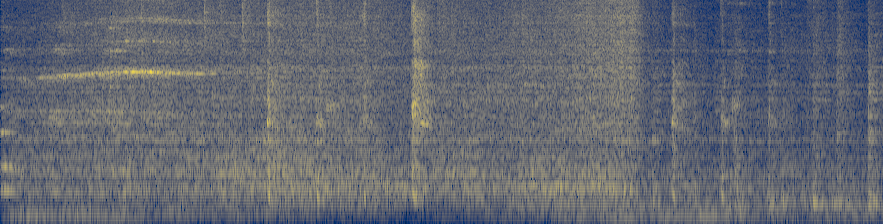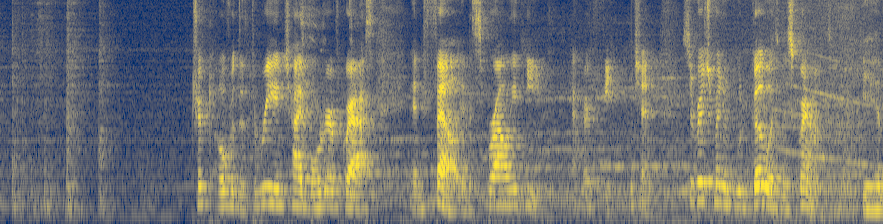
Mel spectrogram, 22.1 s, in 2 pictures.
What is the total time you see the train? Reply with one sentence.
You can hear the train for 22 seconds altogether.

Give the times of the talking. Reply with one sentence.
The talking can be heard from 13.4 to 22.0 s.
